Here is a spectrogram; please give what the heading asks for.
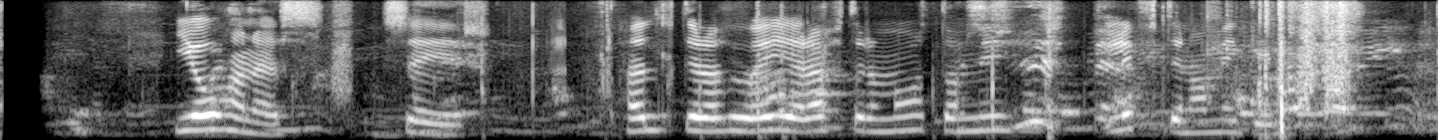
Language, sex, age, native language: Icelandic, male, 12, Icelandic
